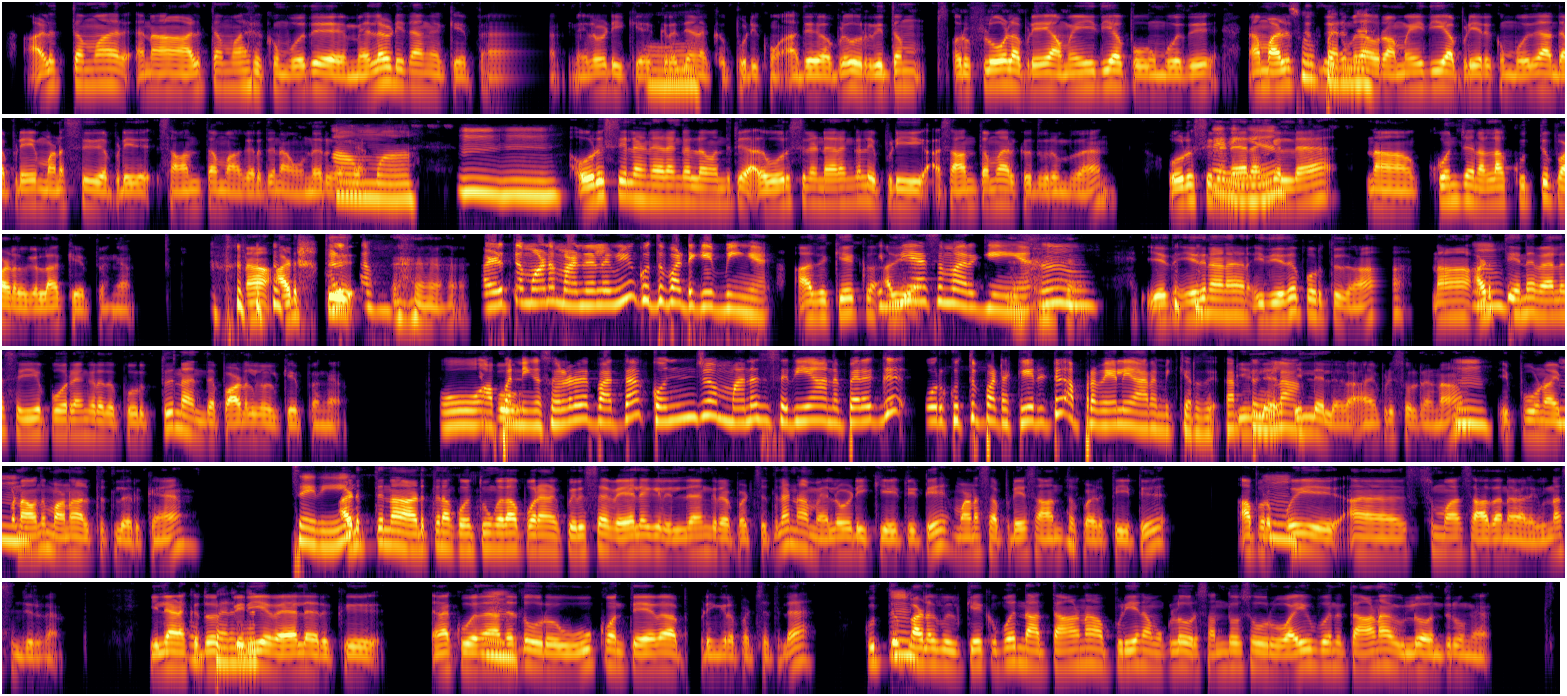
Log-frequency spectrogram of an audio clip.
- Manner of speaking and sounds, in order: other background noise; laughing while speaking: "அழுத்தமா இருக்கும்போது"; distorted speech; in English: "ஃப்ளோல"; laughing while speaking: "அழுத்தம் அழுத்தமான மனநிலைமையும் குத்துப்பாட்டு கேட்பீங்க. வித்தியாசமா இருக்கீங்க. ம்"; laughing while speaking: "நான் அடுத்து"; mechanical hum; tapping; laughing while speaking: "கேட்க அது ய"; static; horn; in English: "வைப்"; tsk
- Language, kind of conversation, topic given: Tamil, podcast, அழுத்தமான ஒரு நாளுக்குப் பிறகு சற்று ஓய்வெடுக்க நீங்கள் என்ன செய்கிறீர்கள்?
